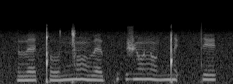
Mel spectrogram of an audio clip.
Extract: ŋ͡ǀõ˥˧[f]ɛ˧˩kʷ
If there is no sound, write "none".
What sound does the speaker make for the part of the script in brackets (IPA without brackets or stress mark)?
β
